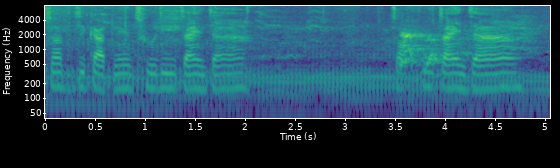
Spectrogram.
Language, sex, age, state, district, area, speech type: Nepali, female, 60+, West Bengal, Jalpaiguri, urban, spontaneous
